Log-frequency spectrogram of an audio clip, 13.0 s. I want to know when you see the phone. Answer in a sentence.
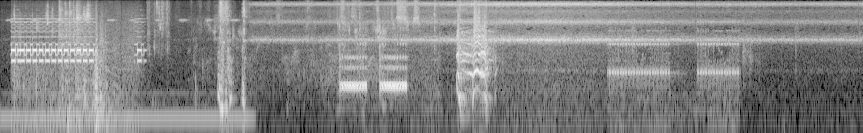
The phone can be heard from 0.1 to 2.2 s, from 5.0 to 6.5 s and from 9.1 to 11.2 s.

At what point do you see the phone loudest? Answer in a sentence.
The volume of the phone peaks at 6 seconds.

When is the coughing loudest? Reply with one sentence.
The volume of the coughing peaks at 7 seconds.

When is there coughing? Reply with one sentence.
You can hear the coughing from 2.9 to 3.7 s and from 6.8 to 7.5 s.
